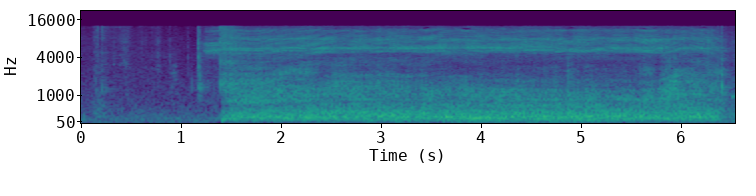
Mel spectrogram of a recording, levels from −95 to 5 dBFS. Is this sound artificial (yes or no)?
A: no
